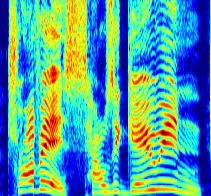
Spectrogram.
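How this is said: It is said in a put-on Australian accent.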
